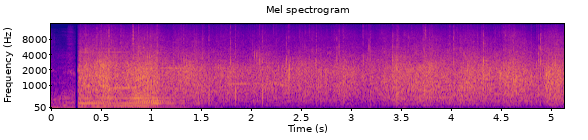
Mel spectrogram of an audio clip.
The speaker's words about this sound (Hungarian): vastapsal jutalmazta a kisiratosi közönség a néptánc csoport tagjainak az előadását.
